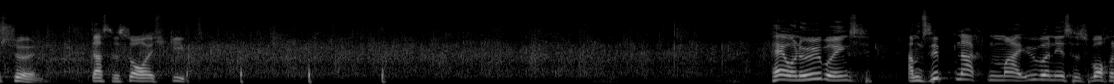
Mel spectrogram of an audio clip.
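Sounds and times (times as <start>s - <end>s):
speech: 0.0s - 2.1s, 7.7s - 11.1s
audience applause: 0.0s - 8.1s.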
